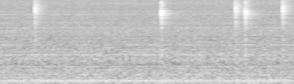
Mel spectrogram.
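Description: A few faint, sharp clicks from a computer mouse while text is selected on screen, over a low steady hum.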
